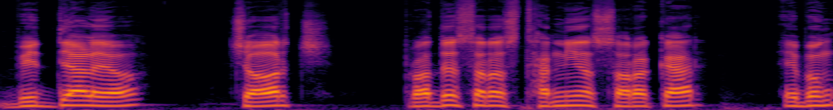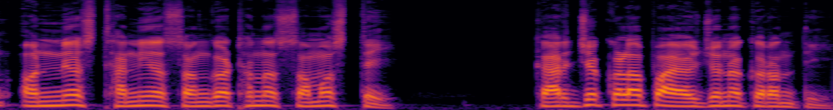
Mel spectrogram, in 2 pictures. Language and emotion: Odia, neutral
